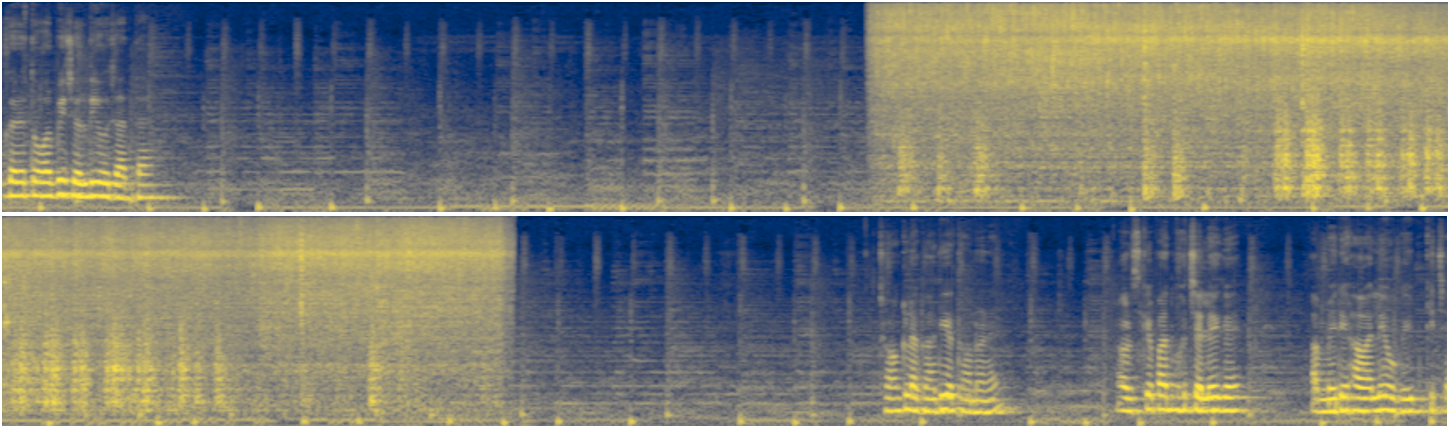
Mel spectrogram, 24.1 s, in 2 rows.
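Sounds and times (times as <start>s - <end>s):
ladle scraping against pan: 7.2s - 8.8s, 9.5s - 16.3s
vegetables sizzling in hot oil: 7.2s - 16.3s.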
